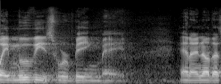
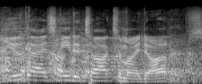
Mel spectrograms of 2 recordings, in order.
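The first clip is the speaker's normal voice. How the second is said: laughing; 10 semitones higher, 5 dB louder than usual. Real, not acted. Guest laughing while talking.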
